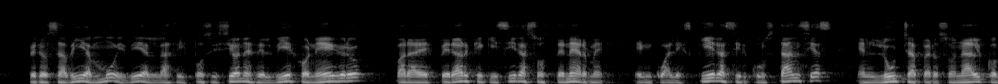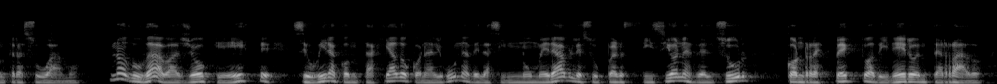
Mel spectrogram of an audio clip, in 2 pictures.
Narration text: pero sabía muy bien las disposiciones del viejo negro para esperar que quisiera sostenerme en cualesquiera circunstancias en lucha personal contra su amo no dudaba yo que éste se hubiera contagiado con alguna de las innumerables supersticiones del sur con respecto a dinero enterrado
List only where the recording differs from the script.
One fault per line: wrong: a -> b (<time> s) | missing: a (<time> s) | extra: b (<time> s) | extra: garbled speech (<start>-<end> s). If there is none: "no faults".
no faults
